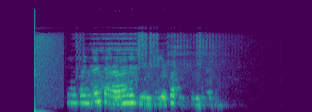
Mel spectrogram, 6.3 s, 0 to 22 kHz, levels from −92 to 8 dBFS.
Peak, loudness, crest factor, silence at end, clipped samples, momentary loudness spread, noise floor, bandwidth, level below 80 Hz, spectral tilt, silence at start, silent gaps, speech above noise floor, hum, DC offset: -6 dBFS; -21 LUFS; 20 dB; 2 s; under 0.1%; 23 LU; -87 dBFS; 16 kHz; -58 dBFS; -5 dB/octave; 0.7 s; none; 65 dB; none; under 0.1%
